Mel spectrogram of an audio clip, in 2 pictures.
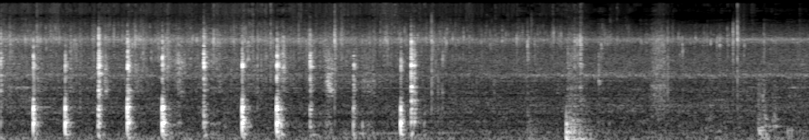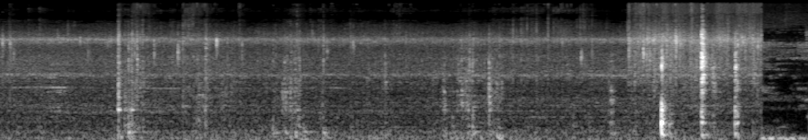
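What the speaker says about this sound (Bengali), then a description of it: "পেঁয়াজটা ভেজে নিচ্ছি আমরা।" Onions frying in a pan for a snakehead fish curry, with a steady sizzle under many sharp spatter pops that cluster densely at first, thin out, then pick up again near the end.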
